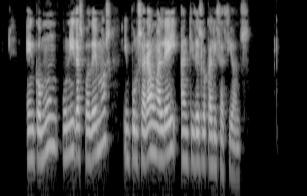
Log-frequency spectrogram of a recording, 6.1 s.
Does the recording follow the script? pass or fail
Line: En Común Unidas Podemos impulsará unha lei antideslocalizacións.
pass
